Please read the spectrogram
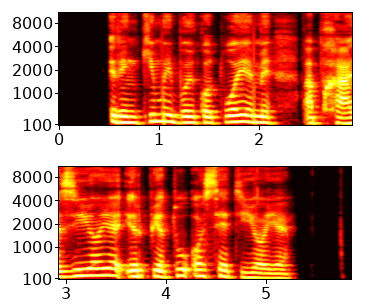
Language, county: Lithuanian, Panevėžys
